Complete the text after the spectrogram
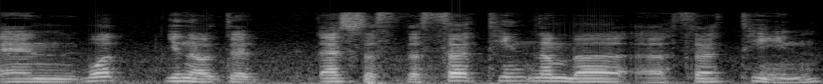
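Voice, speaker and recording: A man speaks at a very slow pace with a fairly high pitch. His voice is somewhat breathy, with ordinary pitch variation. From Hong Kong. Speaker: exam candidate. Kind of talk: interview. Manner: halting.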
